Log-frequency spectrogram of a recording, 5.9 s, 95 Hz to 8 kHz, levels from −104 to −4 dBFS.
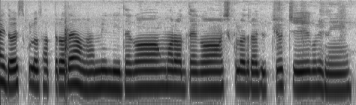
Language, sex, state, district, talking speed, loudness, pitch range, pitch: Chakma, female, Tripura, Dhalai, 140 wpm, -15 LUFS, 195-205 Hz, 200 Hz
